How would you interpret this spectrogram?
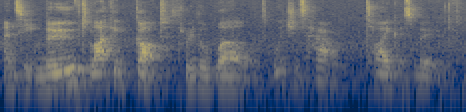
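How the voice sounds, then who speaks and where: A man narrating a children's story expressively, like a teacher reading aloud, with measured dramatic phrasing. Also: mid-range voice. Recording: roomy, distant mic, faint noise.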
